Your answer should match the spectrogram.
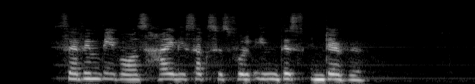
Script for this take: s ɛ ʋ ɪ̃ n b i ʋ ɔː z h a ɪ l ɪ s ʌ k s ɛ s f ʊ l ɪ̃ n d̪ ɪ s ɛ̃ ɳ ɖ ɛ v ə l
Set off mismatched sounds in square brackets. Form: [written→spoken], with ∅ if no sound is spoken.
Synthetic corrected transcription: s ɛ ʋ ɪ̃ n b i ʋ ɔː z h a ɪ l [ɪ→i] s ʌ k s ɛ s f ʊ l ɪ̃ n d̪ ɪ s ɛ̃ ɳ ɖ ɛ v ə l

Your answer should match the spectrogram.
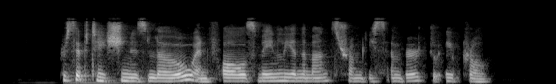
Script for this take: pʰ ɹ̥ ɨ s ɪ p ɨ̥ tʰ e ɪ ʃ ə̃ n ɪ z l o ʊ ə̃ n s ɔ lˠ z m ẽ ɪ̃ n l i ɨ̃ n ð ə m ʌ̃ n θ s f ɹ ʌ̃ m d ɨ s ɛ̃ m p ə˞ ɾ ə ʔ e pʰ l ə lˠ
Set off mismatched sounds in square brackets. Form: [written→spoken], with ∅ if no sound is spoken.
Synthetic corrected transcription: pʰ ɹ̥ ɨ s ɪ p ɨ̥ tʰ e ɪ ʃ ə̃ n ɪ z l o ʊ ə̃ n [s→f] ɔ lˠ z m ẽ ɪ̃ n l i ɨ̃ n ð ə m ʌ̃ n θ s f ɹ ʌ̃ m d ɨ s ɛ̃ m [p→b] ə˞ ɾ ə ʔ e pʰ [l→ɹ] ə lˠ

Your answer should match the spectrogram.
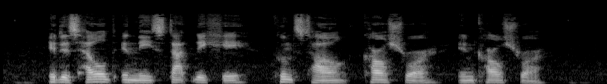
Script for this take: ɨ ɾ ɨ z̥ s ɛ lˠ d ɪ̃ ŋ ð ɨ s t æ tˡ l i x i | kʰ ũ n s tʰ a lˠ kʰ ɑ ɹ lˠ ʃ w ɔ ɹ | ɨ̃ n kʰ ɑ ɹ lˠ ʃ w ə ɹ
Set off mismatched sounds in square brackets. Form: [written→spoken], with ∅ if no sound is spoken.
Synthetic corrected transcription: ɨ ɾ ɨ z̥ [s→h] ɛ lˠ d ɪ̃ [ŋ→n] ð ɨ s t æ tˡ l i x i | kʰ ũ n s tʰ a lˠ kʰ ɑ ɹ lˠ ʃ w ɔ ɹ | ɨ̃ n kʰ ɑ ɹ lˠ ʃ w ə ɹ

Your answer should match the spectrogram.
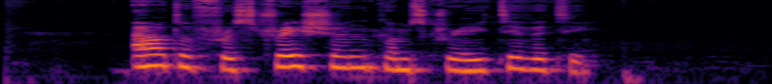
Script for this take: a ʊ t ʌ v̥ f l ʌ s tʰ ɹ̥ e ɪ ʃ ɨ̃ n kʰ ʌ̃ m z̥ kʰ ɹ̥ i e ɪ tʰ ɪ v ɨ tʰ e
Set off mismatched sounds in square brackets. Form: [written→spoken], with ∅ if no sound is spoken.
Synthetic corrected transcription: a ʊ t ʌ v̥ f [l→ɹ] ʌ s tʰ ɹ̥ e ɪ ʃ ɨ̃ n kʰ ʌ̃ m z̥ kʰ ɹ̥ i e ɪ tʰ ɪ v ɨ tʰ [e→i]

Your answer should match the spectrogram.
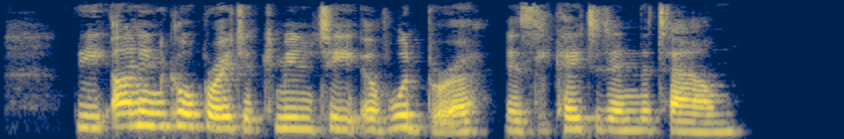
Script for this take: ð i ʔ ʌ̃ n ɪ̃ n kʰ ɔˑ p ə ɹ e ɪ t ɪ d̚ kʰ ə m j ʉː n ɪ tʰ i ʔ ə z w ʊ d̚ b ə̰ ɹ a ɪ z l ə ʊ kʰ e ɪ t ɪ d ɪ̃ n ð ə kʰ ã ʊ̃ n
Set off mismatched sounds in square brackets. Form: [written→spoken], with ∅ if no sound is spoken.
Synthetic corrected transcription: ð i ʔ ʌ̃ n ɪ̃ n kʰ ɔˑ p ə ɹ e ɪ t ɪ d̚ kʰ ə m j ʉː n ɪ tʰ i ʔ ə [z→v] w ʊ d̚ b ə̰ ɹ [a→ə] ɪ z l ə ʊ kʰ e ɪ t ɪ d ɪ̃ n ð ə [kʰ→tʰ] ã ʊ̃ n

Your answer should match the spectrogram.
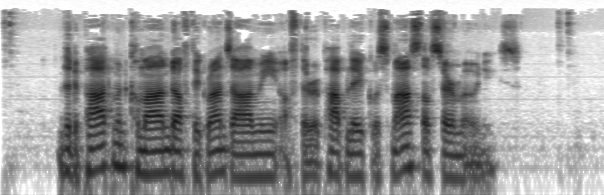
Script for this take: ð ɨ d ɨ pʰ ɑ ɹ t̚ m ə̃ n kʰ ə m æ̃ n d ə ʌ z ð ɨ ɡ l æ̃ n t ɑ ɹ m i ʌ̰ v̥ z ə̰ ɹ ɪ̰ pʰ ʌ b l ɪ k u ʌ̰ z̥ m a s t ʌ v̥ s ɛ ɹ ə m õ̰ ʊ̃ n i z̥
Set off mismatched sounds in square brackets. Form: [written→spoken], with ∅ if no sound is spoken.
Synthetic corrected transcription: ð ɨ d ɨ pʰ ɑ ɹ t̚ m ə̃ n kʰ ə m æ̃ n d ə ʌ [z→v] ð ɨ ɡ [l→ɹ] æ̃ n t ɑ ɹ m i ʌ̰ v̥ [z→ð] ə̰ ɹ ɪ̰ pʰ ʌ b l ɪ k [u→w] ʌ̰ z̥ m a s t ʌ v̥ s ɛ ɹ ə m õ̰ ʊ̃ n i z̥

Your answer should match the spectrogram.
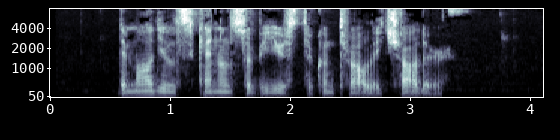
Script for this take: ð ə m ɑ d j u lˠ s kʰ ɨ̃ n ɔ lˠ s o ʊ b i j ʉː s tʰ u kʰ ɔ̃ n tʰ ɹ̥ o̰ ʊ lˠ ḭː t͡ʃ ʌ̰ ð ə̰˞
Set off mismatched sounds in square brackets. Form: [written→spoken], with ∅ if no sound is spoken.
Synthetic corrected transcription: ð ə m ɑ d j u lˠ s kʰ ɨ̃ n ɔ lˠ s o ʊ b i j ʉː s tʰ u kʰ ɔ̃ n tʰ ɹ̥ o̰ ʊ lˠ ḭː t͡ʃ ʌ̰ ð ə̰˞

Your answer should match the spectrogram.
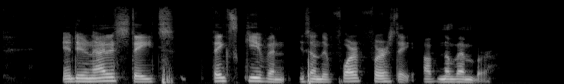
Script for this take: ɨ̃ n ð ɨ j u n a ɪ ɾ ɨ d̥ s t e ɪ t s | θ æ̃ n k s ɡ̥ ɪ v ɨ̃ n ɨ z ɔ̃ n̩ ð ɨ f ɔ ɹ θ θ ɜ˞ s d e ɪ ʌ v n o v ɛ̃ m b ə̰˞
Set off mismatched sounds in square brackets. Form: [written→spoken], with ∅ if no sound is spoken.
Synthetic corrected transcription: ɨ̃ n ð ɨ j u n a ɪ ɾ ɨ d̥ s t e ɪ t s | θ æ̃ [n→ŋ] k s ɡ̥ ɪ v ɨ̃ n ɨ z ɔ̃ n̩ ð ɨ f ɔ ɹ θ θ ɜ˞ s d e ɪ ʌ v n o v ɛ̃ m b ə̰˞

